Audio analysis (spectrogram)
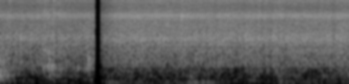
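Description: Whole spices sizzling in hot oil for a paneer curry, a steady dense crackling fry with no talk, broken by one brief dropout.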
